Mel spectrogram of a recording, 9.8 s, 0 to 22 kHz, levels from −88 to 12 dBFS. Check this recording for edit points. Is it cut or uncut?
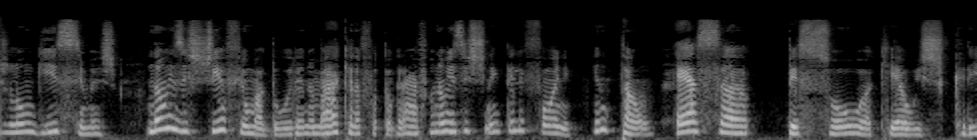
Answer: cut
